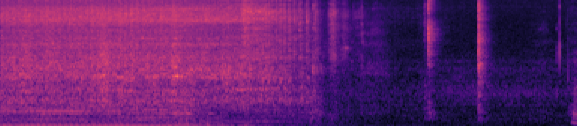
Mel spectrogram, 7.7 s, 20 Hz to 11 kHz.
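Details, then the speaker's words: MGB 1800cc engine, just revived after a few years: uneven, lumpy, misfiring beat that fades to a few clicks, though it is getting better and oil pressure is good. Rough running; owner suspects a sticking valve or two. "it might be like sticking vowels and stuff like that just no it's getting better it's getting better now i think we've just had a sticking valve or two"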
